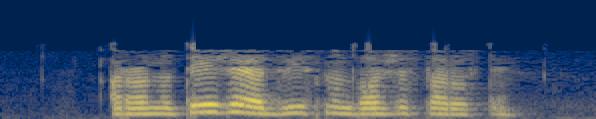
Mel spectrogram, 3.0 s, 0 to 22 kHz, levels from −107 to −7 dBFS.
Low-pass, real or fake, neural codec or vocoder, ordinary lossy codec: 9.9 kHz; real; none; AAC, 16 kbps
